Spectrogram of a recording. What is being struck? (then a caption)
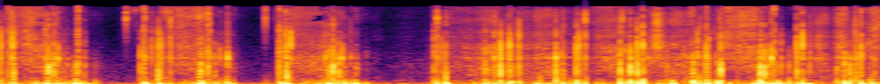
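Small round plastic cushion compact. Long nails scratch the base and rim of a small round pink plastic cushion foundation compact with a printed label, held in both hands. The result is a steady run of dry, crackly scratches with short quiet gaps, heavy and close in the low end.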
